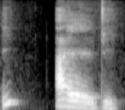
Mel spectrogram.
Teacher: a ponta da língua toca nos dentes superiores e assim nós conseguimos pronunciar o l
